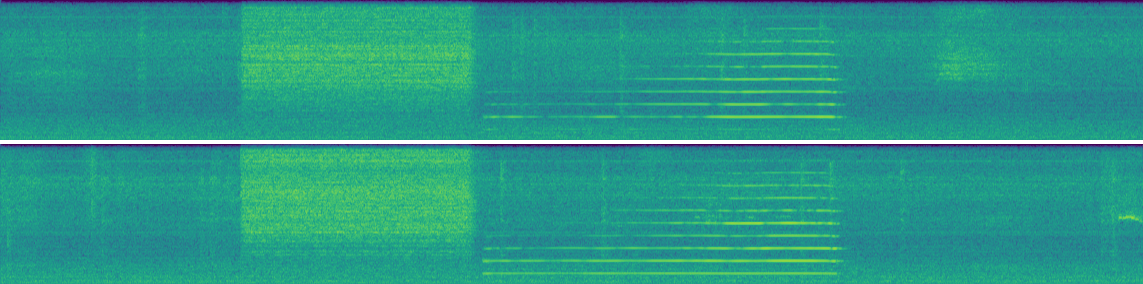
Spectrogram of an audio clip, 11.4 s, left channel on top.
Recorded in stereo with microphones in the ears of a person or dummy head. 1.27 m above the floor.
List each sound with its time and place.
2.4 s frying: 80° right, 2.5 m
4.8 s a trumpet: 65° right (ahead or behind), 2.5 m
